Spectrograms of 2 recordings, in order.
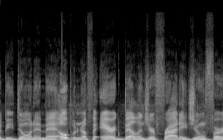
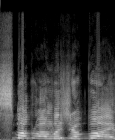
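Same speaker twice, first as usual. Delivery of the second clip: bad put-on Jamaican accent, much higher; 12 semitones higher than usual. Joking around on 420, in a terrible jamaican accent. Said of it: "My Jamaican accent is terrible".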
